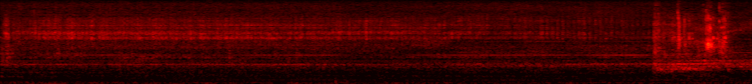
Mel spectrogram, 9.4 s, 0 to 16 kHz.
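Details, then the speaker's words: RYOBI RY20UP02 18V One+ telescoping pole pump, battery powered, pumping water from a bucket with the hose in the bucket: faint steady motor hum and constant whine under water noise, pumping fast without labouring; normal running. "Okay, put our pump in the bucket, put the hose in the bucket, and let's turn it on. That's pretty fast."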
